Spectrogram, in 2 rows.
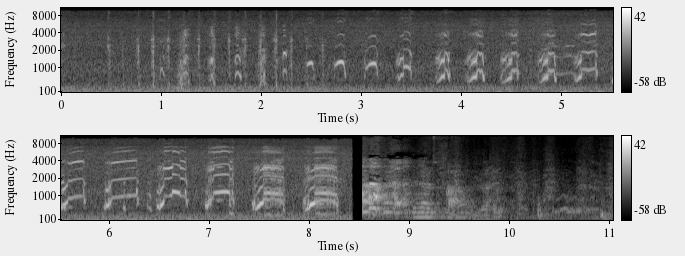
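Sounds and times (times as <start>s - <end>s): puppy yipping: 1.0s - 8.3s.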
